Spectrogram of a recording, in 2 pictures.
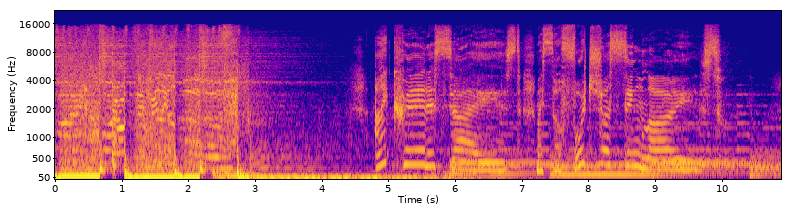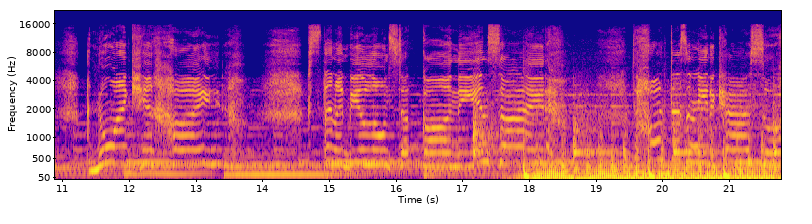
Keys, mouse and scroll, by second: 0.6 alt+middle click, 0.7 alt+right click, 0.7 alt+click, 2.1-2.5 scroll up 2, 2.5-2.8 scroll down 3, 2.8 click, 3.0 scroll up 1, 3.1 alt+drag, 3.3-3.9 alt+middle drag, 3.9 click, 4.6 click, 7.6 scroll down 1, 7.8 alt+click, 9.6-10.7 drag, 10.7 s, 11.4 right click, 11.7 click, 15.1-16.3 drag, 16.3 s, 19.5-20.5 drag.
